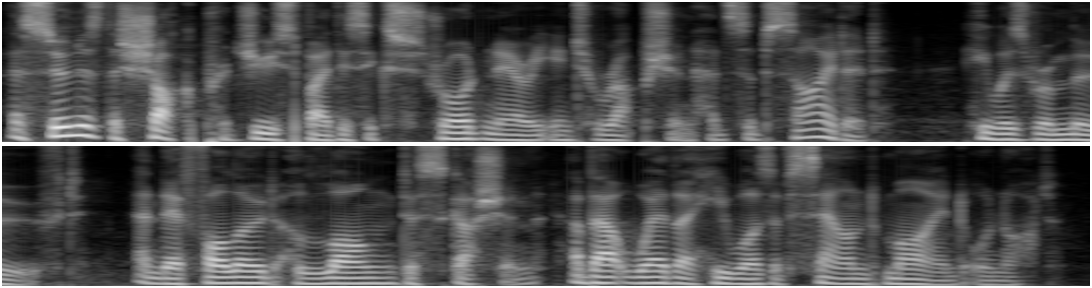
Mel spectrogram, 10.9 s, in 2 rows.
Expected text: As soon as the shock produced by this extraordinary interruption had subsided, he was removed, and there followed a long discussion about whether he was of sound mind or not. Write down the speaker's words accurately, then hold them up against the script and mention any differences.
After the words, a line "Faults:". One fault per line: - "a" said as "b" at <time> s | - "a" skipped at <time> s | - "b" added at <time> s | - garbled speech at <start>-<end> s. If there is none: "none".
As soon as the shock produced by this extraordinary interruption had subsided, he was removed, and there followed a long discussion about whether he was of sound mind or not.
Faults:
none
